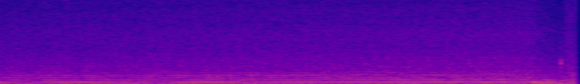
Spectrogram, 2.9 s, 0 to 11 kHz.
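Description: A street race car engine in the video game The Crew 2 revs and holds a steady, tonal hum under its own road noise, with a brief shift near the end and no voices.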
